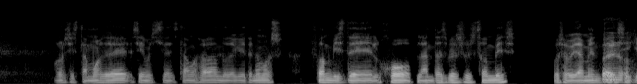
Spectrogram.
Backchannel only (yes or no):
yes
